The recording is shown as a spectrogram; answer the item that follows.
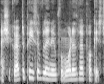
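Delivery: plain reading voice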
